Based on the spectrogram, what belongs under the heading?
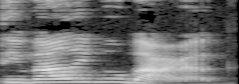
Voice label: happy diwali, gujarati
